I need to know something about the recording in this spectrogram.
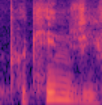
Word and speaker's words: Purkinje: are the sub-endocardial fibers also known as the purkinje fibers i'm sure there's a much better pronunciation of that out there but that's that's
